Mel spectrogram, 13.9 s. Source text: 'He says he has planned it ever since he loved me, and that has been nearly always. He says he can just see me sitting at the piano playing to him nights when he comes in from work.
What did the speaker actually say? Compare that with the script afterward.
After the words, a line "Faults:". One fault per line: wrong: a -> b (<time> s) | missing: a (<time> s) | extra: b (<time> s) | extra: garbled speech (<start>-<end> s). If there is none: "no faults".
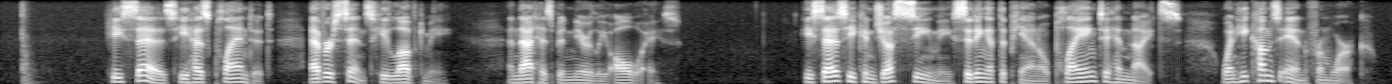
'He says he has planned it ever since he loved me, and that has been nearly always. He says he can just see me sitting at the piano playing to him nights when he comes in from work.
Faults:
no faults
